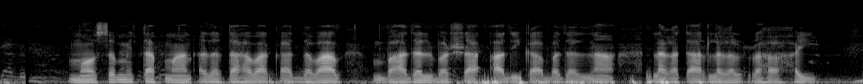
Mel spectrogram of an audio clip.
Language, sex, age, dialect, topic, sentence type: Magahi, male, 18-24, Central/Standard, agriculture, statement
